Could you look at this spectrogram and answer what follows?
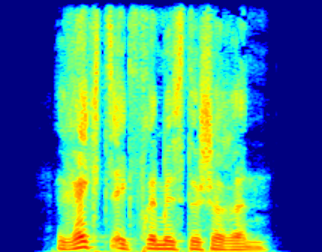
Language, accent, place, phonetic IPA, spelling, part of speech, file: German, Germany, Berlin, [ˈʁɛçt͡sʔɛkstʁeˌmɪstɪʃəʁən], rechtsextremistischeren, adjective, De-rechtsextremistischeren.ogg
- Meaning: inflection of rechtsextremistisch: 1. strong genitive masculine/neuter singular comparative degree 2. weak/mixed genitive/dative all-gender singular comparative degree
